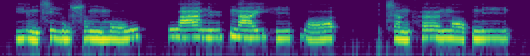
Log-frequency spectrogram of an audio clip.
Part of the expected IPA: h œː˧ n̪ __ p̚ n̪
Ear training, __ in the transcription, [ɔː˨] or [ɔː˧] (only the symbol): ɔː˨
